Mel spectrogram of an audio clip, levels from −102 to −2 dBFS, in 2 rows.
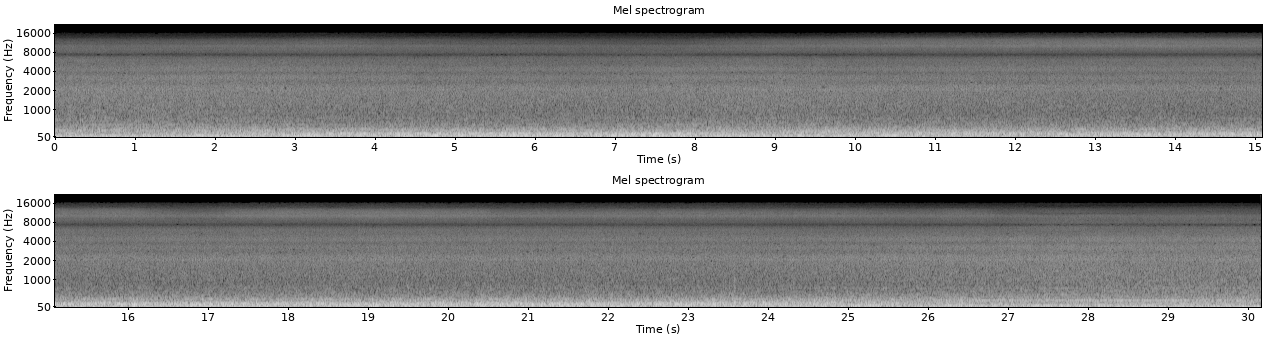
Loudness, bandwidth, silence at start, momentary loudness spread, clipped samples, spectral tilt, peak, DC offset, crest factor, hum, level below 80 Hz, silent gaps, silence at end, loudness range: -27 LUFS; 15.5 kHz; 0 s; 2 LU; under 0.1%; -5 dB/octave; -12 dBFS; under 0.1%; 14 dB; none; -32 dBFS; none; 0 s; 2 LU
